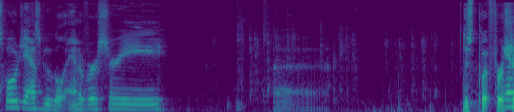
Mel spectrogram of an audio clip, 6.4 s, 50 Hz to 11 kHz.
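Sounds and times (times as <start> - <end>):
speech: 0.0 - 2.2, 2.9 - 3.9, 5.8 - 6.4
soft keyboard clicks while typing a search: 2.2 - 5.9.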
